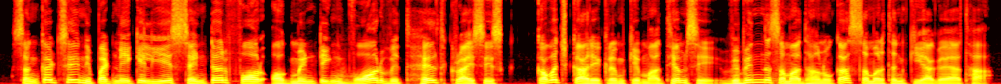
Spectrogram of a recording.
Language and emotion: Hindi, neutral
